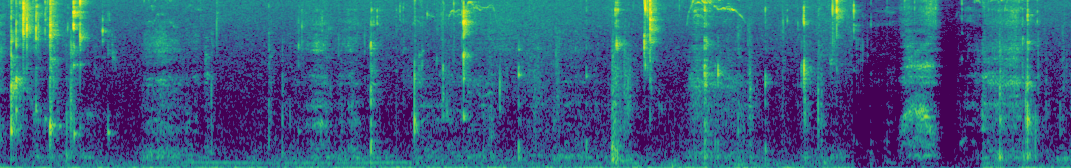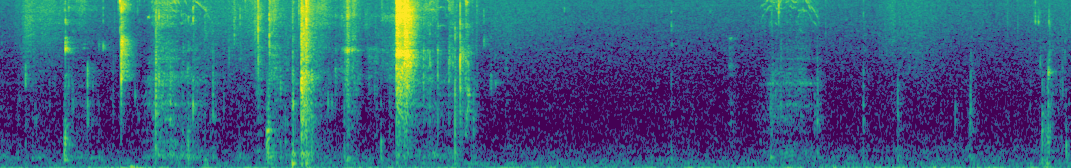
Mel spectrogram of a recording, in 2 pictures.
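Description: A young man slurps and chews wetly close to a microphone.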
